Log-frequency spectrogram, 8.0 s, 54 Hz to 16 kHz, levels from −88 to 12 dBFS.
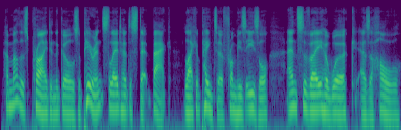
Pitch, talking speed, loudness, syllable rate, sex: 125 Hz, 185 wpm, -19 LUFS, 4.7 syllables/s, male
